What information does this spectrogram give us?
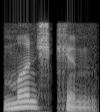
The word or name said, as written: munchkin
